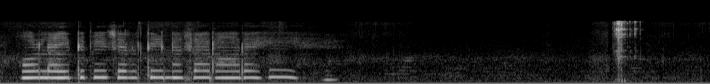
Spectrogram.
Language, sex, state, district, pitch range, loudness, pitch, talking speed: Hindi, female, Rajasthan, Jaipur, 310-320 Hz, -24 LUFS, 310 Hz, 65 wpm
